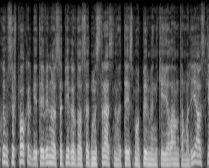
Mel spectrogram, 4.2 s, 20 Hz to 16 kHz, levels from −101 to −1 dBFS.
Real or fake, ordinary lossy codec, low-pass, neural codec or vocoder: real; Opus, 64 kbps; 14.4 kHz; none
